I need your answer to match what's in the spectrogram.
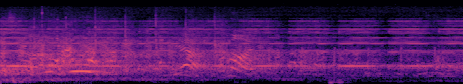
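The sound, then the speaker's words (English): A steady, shrill alarm rings continuously for several seconds at moderate loudness, with a mix of excited voices and crowd noise swirling over it. “And I believe that, guys, give me an alarm.”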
